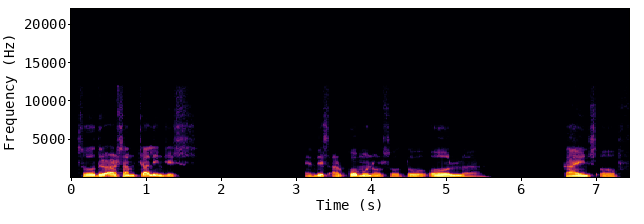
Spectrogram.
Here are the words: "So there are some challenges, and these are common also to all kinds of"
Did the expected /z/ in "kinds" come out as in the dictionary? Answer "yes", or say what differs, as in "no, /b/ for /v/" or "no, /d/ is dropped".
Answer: no, /s/ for /z/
